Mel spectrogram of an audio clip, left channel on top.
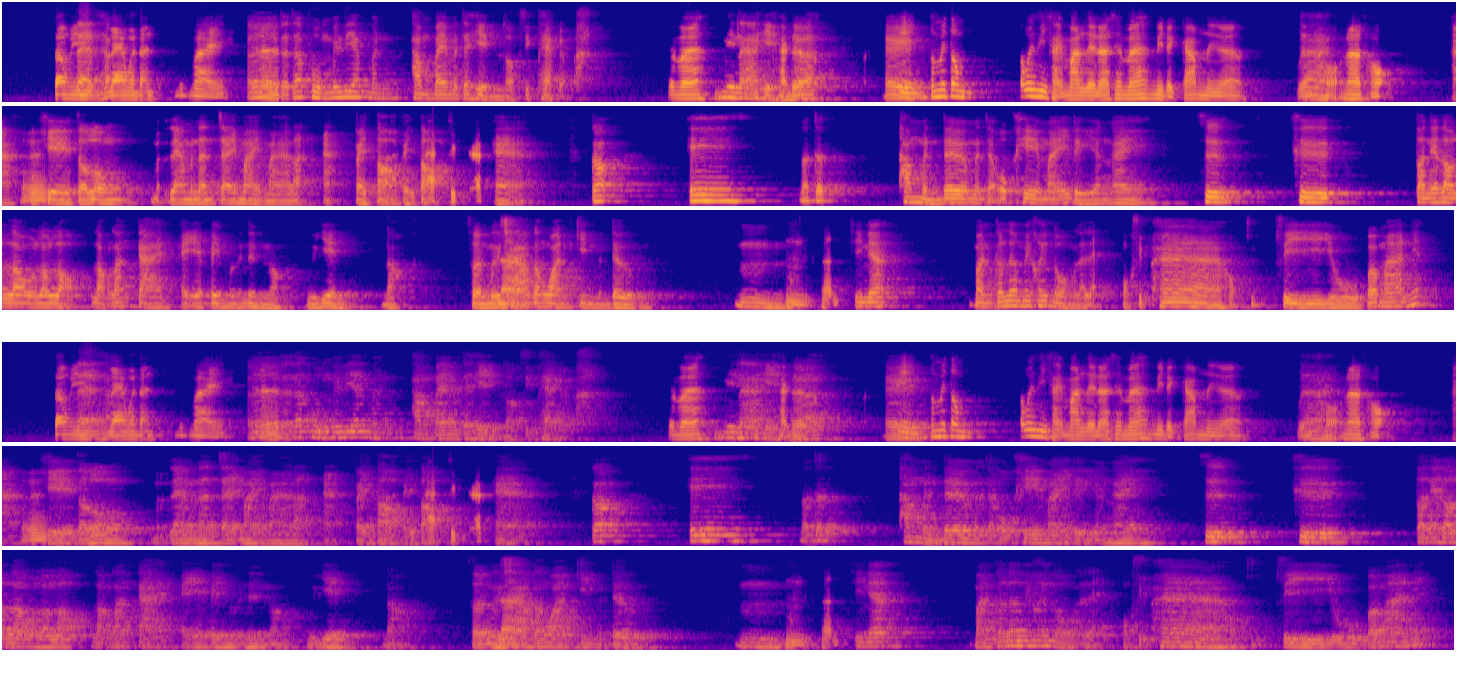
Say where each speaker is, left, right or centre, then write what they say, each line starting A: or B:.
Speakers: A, on the left; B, on the left.
A: ต้องมีแรงบันดาลใจใหม่ๆเออ
B: แต่ถ้า เออ แต่ถ้าพุงไม่เรียบมันทำไปมันจะเห็นเหรอซิกแพคอะ
A: ใช่ไหม
B: <laughs> ไม่น่าเห็นใช่ป่ะ
A: ซิกแพคนะต้อง
B: เออ
A: ไม่ต้องไม่ต้องต้องไม่มีไขมันเลยนะใช่ไหมมีแต่กล้ามเนื้อ
B: ใช่
A: บนท้องหน้าท้อง
B: อ่ะโอเคตกลง
A: เออ
B: แรงบันดาลใจใหม่มาละอ่ะไปต่อไปต่อ
A: ซิกแพคซิกแพค
B: อ่าก็เอะเราจะทำเหมือนเดิมมันจะโอเคไหมหรือยังไงคือคือตอนนี้เราเราเราหลอกหลอกร่างกาย IF ไปมื้อหนึ่งเนาะมื้อเย็นเนาะส่วนมื้อเช้ากลางวันกินเหมือนเดิม
A: ใช่
B: อืม
A: อืมนั้น
B: ทีเนี้ยมันก็เริ่มไม่ค่อยลงแล้วแหละหกสิบห้าหกสิบสี่อยู่ประมาณเนี้ย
